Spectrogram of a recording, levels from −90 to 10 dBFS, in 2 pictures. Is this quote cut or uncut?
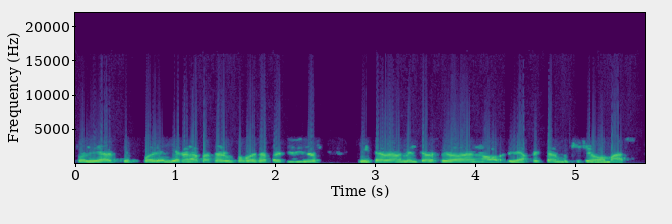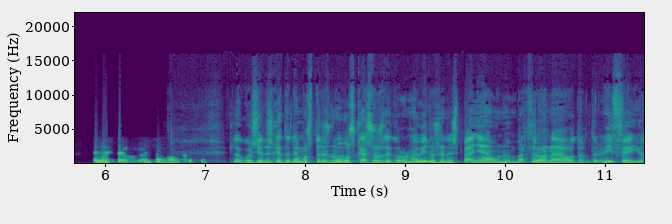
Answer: cut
